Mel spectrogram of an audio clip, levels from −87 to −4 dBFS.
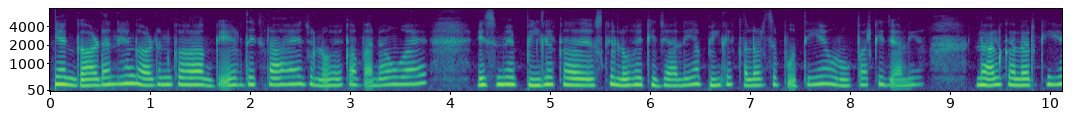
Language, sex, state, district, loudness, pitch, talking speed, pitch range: Hindi, female, Bihar, Gopalganj, -25 LUFS, 245 Hz, 205 wpm, 230-255 Hz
